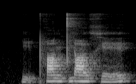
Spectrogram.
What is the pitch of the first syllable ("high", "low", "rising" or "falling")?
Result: low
